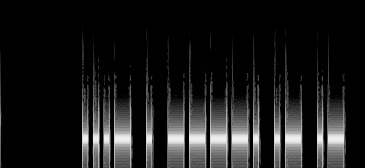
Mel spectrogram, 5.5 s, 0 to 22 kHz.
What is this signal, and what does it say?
Morse code, heard as a keyed tone, about 15 wpm, 700 Hz. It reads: VE9AA
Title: Call Signs Repeated 3x - 15wpm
